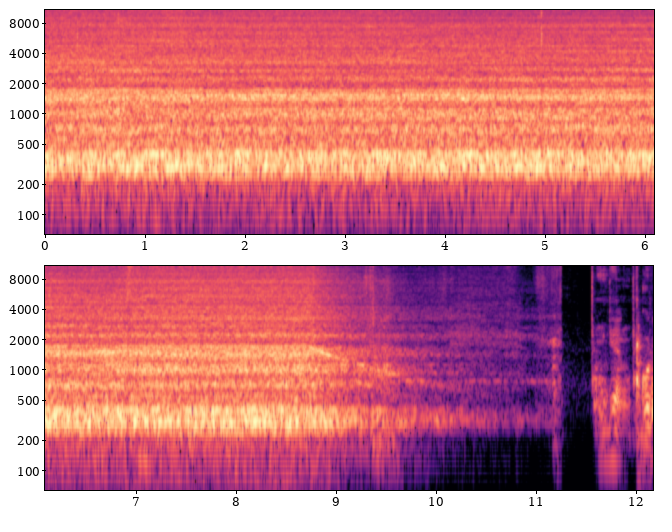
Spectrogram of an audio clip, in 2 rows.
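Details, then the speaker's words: Oil-fired NTI boiler with Riello burner that fires then shuts off, terminals 5 and 6 jumped so only the motor runs to check oil flow: smooth constant whir, steady pitch for nine seconds, then winds down; motor and pump fine. "this power's off and jump up five and six just to get it to run when it calls just the motor will run"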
